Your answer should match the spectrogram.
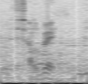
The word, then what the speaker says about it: Salve: Salve, con acento en la E.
